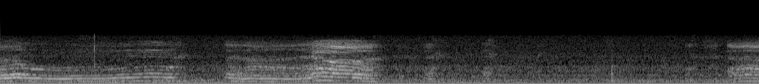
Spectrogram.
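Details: Two Siberian Huskies, Mau Mau with his lamb bone and Hugo begging his big brother to share, filmed 18 September 2007. Drawn-out, bending moans swoop up and down in three or four bursts, then fade into quiet background hiss.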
